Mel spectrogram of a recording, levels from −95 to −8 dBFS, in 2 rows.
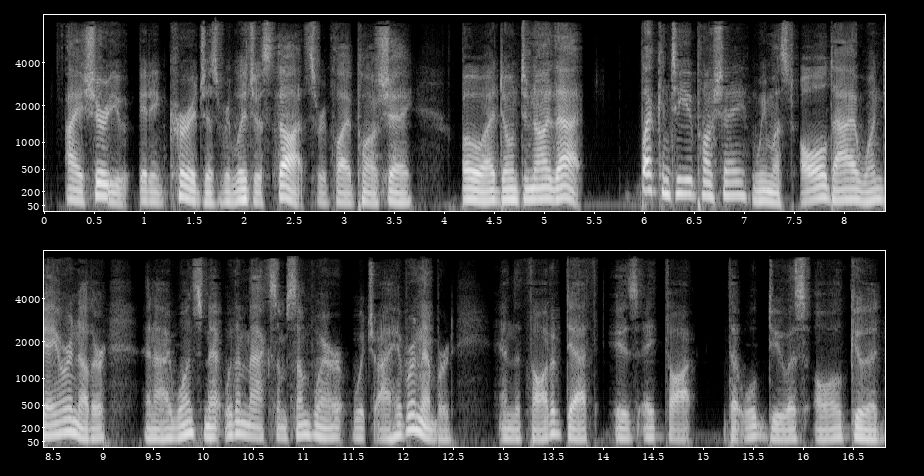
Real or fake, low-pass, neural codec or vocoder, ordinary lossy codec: fake; 7.2 kHz; codec, 16 kHz, 0.5 kbps, X-Codec, HuBERT features, trained on LibriSpeech; AAC, 32 kbps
